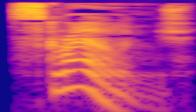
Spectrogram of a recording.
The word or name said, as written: scrounge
